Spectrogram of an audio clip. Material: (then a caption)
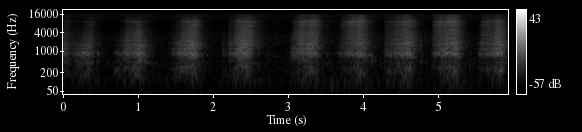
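Fabric. Long silver-grey painted nails scratch quickly and rub along a pink patterned fabric-covered box resting on purple cloth. Repeated dry, scratchy strokes rise and fall in a steady rhythm, each a bright hiss centered in the mids with almost no low end.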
